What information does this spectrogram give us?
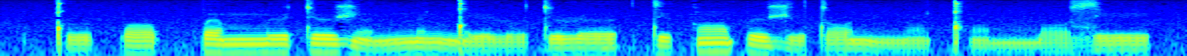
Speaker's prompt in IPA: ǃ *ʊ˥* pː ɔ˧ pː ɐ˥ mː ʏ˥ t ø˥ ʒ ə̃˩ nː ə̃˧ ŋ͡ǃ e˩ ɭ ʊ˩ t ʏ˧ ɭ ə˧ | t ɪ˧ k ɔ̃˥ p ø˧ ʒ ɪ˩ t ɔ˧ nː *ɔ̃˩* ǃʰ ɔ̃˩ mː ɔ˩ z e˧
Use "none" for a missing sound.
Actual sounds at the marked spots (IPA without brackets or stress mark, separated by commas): ʊ˩, ɔ̃˩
